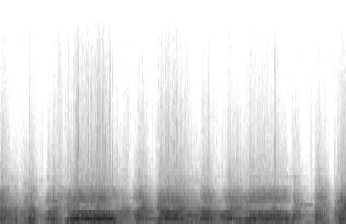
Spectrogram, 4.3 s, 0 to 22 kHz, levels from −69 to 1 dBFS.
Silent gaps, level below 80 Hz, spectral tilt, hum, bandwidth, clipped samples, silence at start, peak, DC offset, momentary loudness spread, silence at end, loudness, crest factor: none; -48 dBFS; -4.5 dB/octave; none; 19.5 kHz; under 0.1%; 0 s; -4 dBFS; under 0.1%; 8 LU; 0 s; -18 LUFS; 14 dB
